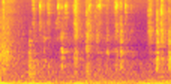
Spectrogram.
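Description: Rapid, uneven clicking of keys on a computer keyboard with a few sharper clicks mixed in, fairly quiet over a low steady hum, with no voices.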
